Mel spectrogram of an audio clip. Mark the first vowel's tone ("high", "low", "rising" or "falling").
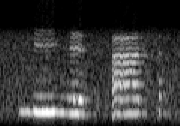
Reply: high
